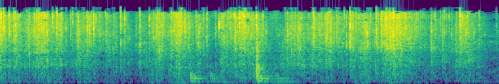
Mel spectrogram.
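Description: Clear plastic packaging bag crinkling and rustling as it is handled and pulled open, with irregular crackles throughout.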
